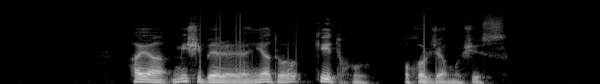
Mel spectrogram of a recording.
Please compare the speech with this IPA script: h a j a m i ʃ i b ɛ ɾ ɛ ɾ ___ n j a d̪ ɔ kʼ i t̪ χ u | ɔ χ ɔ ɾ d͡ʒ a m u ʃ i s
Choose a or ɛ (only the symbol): ɛ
